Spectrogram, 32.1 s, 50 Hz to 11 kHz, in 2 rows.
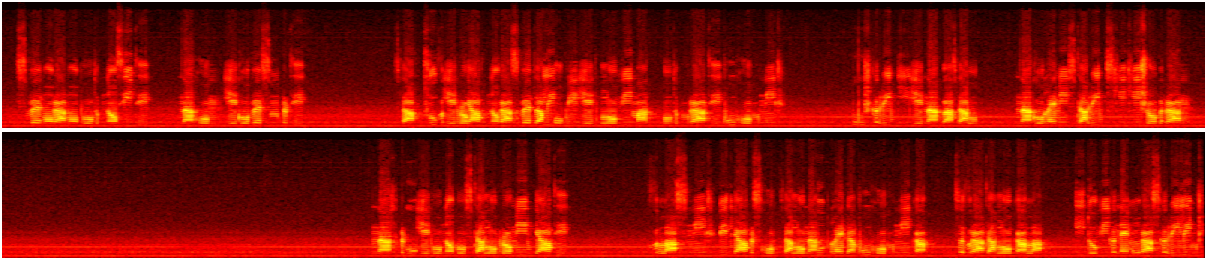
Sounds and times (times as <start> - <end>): Female speech, woman speaking: 0.3 - 4.1, 5.3 - 10.5, 11.4 - 15.9, 21.0 - 23.7, 24.8 - 32.0.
